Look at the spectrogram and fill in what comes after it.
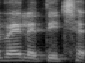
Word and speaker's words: Belletich: Espero haber dicho bien tu apellido, Gianfranco. ¿Qué tal? – ¿Cómo sí, estás? sí, se pronuncia Beletich.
